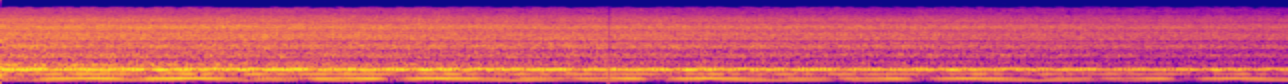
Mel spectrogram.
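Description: Ambient electronic music: a held synth chord with low notes pulsing a little over twice a second, slowly fading out.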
